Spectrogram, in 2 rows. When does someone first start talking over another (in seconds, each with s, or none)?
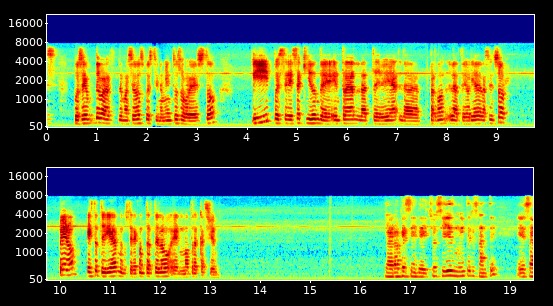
none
